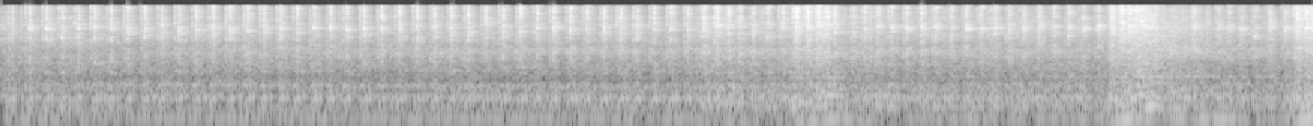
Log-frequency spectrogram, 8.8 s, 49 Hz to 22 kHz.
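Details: Honda CB600 Hornet F3 revving: sharp, rapid puffing ticks on every firing pulse, louder with each blip, from one exhaust collector; later traced to pair valve link pipes; exhaust leak.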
